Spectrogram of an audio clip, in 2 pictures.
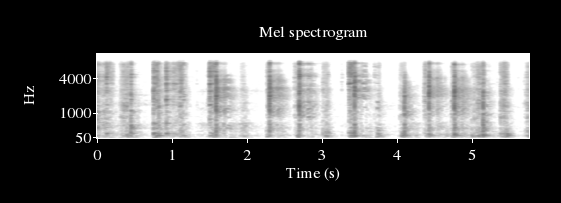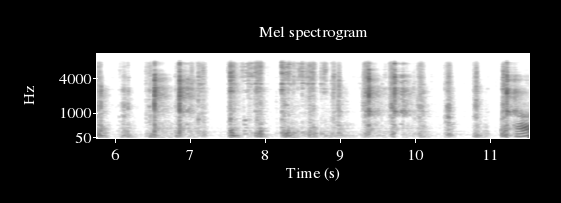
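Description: Bread chopped with a knife for homemade breadcrumbs, a rapid run of sharp, close taps on a cutting board in irregular bursts with short pauses, and no talking.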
